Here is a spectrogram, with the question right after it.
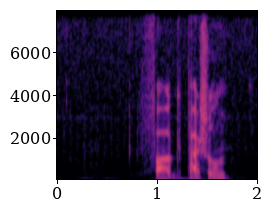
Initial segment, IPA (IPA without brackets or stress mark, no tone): f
